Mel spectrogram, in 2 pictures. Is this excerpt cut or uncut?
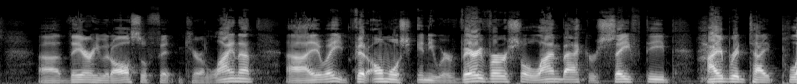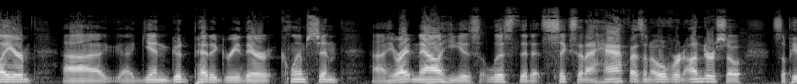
uncut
